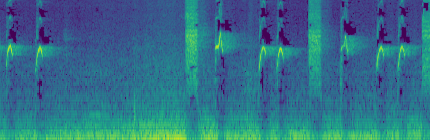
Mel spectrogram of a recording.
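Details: Ashy drongo in steady song: paired, sharply rising whistles alternate with short, rasping, noisy bursts, set against a low background rumble.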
